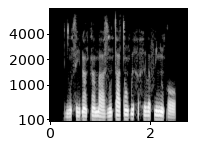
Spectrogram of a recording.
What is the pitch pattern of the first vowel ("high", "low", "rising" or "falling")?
low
